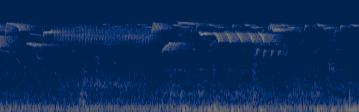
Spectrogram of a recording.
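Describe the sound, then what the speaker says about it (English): A wren sings on a wooded path up Glastonbury Tor, its quick high trilled phrases rising over quiet outdoor ambience, with other birdsong around and no talking. "That's a beautiful wren song."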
